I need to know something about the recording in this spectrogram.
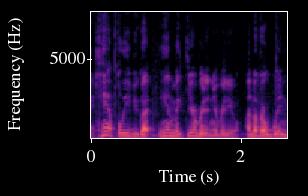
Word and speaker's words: McDiarmid: It's McDiarmid.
